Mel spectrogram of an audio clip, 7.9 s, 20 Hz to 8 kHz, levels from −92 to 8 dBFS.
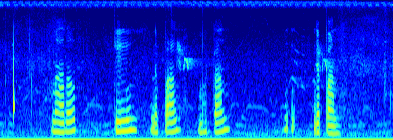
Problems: none marked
